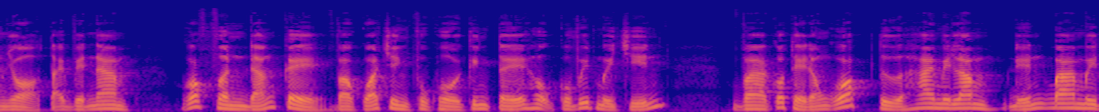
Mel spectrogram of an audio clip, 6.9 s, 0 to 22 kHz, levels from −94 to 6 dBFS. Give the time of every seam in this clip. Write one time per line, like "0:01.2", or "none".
none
